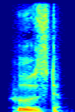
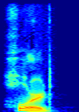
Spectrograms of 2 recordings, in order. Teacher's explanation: We still have it in modern English as hoard, H-O-A-R-D, as in to hoard food. So between Gothic husd and Old English hoard, you can hear that shift to the R sound that never occurred within Gothic.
